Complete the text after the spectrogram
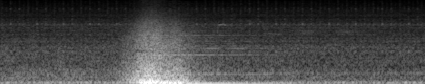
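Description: A car crashes into a tree with a loud thud.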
